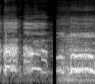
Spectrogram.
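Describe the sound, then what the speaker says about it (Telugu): A rooster at a hen market crows loudly and close by in one drawn-out call, broken by a brief pause, then continues with clucking fowl tones. "మీరు చూస్తున్న ఈ కాకిడాగ పుంజు వచ్చేసి మన బలరాం కృష్ణ అనేది."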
